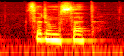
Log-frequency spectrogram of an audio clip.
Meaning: seven hundred
- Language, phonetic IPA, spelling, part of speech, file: Czech, [ˈsɛdm̩sɛt], sedm set, numeral, Cs-sedm set.ogg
